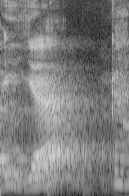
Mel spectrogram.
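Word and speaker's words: إِيَّاكَ: Ya, berarti di sini asal hurufnya ya-nya itu ada berapa? Ada 2. Maka membacanya bagaimana Pak? Iyyaka na'budu. Coba bareng-bareng. Iyyaka na'budu. Nah, kenapa? Kalau ini sampai tasdidnya hilang bahaya Pak.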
